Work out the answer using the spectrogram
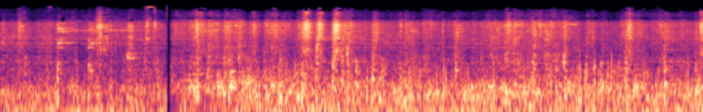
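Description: Ranthambhore Express passenger coaches running along the track, heard from an open coach door: a steady loud rumble with the wheels clattering over the rail joints. The sound breaks off for an instant about two seconds in.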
